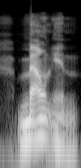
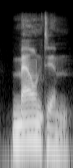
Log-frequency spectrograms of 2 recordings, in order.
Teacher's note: Notice how there is no T sound at all.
